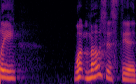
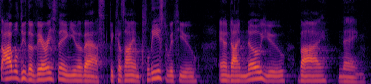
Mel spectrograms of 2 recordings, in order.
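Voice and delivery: softer and much slower, lingering on each word; tender, hushed and slow; 9 semitones lower, 5 dB quieter than usual. Shown as a demonstration. Preacher repeating God's words to Moses, slow and tender. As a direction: let the promise land gently, almost whispered. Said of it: "And the Lord said to Moses".

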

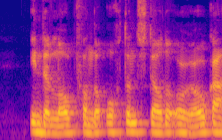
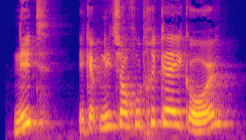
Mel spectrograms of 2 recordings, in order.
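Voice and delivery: flustered backpedal; 10 semitones higher than usual. Acted.

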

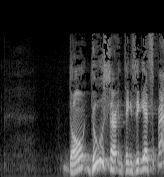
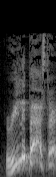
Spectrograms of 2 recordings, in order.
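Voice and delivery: much higher skeptical question; doubting listener; 11 semitones higher than usual. Pretend. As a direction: ask it like a doubter in the pews.

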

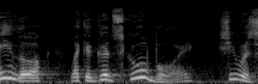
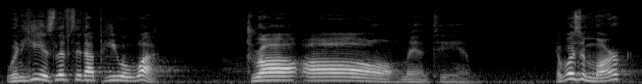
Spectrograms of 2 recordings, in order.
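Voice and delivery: usual speaking voice

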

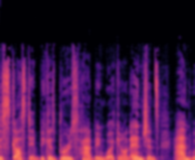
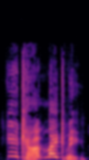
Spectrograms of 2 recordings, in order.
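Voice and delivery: high, slow, stubborn refusal; high-pitched defiance; defiant; 12 semitones higher than usual. A narrator's reading. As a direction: dare them, drawing it out high. Defiant reply to an order.

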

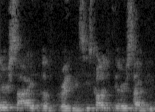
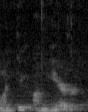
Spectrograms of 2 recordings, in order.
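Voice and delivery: slow, whispered, softer; reassuring whisper; 3 semitones lower, 7 dB quieter, slower than usual. Retold or imitated. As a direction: hush them gently. Jesus calming frightened disciples.

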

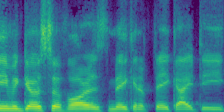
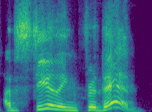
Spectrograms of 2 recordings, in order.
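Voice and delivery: slow, high innocent excuse; 7 semitones higher, slower than usual. Pretend. Voicing the thief's excuse.

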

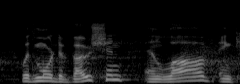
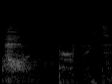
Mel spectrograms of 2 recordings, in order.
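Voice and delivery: breathy under-the-breath whisper, a mild wry sigh; whispered aside; 16 dB quieter than usual. Real, not acted. Preacher to himself as his stomach growls, dry whisper. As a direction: drop to a whisper as if only to yourself.

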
